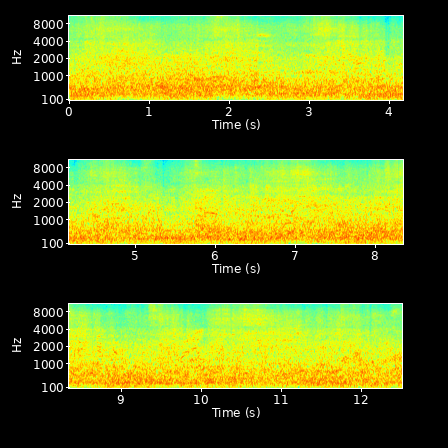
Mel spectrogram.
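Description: BNSF double-stack intermodal freight train passing close by: a loud, steady noise of steel wheels running on the rails and the stacked container well cars rattling past.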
